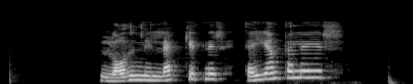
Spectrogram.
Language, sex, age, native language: Icelandic, female, 50-59, Icelandic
